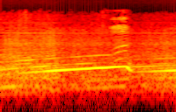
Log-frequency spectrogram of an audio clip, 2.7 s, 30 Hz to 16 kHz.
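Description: A Porsche 911 922 GT3 RS race car on the Magny-Cours club circuit, its engine droning loudly as the pitch climbs steadily under acceleration, with a brief drop at a gear change and a faint voice in the background.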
